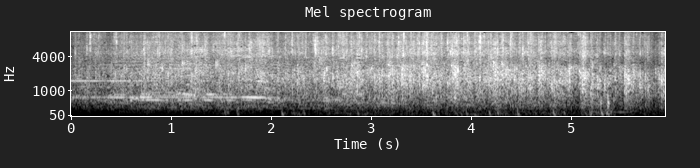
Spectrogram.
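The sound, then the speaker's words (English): An audience bursts into loud, sustained clapping mixed with cheers and shouts to praise the Lord, a dense continuous wash of applause lasting several seconds with no pause. “Let's give the Lord a great big shout and a clap.”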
